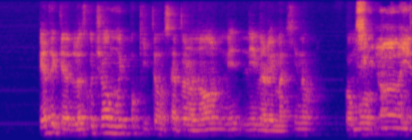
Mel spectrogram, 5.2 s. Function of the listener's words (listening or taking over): taking over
